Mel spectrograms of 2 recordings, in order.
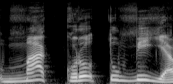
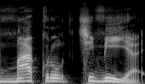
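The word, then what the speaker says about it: μακροθυμία: é disposição ter paciência a palavra longanimidade no grego macromia alguns outros pronunciam macro temia Eu prefiro a pronúncia macromia então macro é uma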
